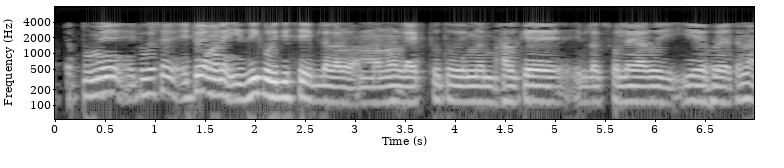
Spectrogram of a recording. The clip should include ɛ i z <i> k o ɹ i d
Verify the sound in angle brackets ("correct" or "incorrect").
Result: correct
